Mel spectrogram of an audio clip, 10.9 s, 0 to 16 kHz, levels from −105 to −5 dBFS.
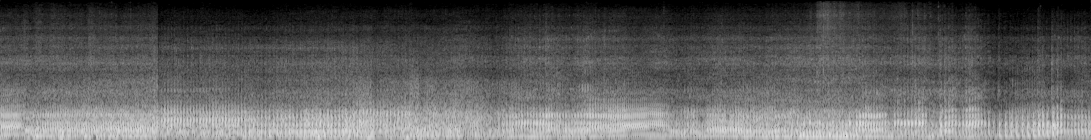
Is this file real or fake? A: fake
